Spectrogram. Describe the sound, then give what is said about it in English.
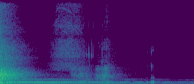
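A box tips over with a dull thump that fades out, followed by a couple of small knocks as it settles. No one speaks. “I, I, just, I just, I just knocked over my box.”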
